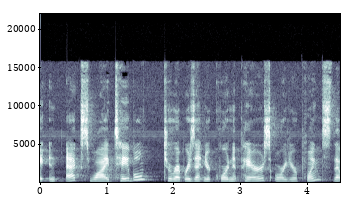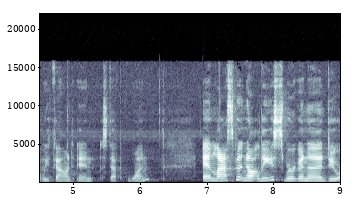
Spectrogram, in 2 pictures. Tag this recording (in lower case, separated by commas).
speech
